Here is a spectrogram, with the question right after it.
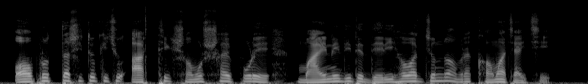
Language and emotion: Bengali, sad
